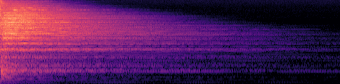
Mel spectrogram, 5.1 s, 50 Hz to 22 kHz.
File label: Crash 16in edge, Cymbals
